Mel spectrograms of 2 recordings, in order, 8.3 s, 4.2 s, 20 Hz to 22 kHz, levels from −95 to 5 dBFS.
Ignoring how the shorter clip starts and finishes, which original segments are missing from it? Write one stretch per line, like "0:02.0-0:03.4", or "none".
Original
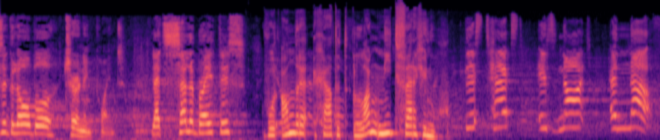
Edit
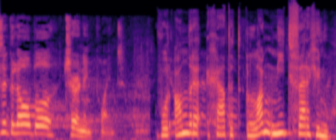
0:01.9-0:03.2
